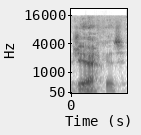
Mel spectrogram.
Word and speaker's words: Jack1t: But it's Jack 1T. Yeah, that's how it's spelt, but it's actually called Jacket.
